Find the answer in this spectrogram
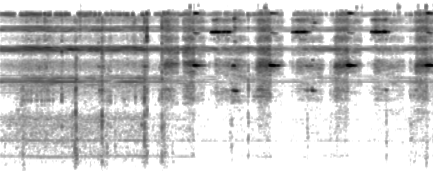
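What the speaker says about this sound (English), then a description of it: "I'm going to take the foot pump and increase pressure" Manual foot pump being worked by hand to raise air pressure on an industrial pressure transmitter setup: a series of irregular breathy puffs and clicks, close by, over a steady electrical hum with high tonal whines.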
